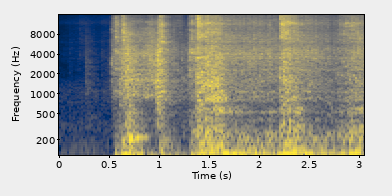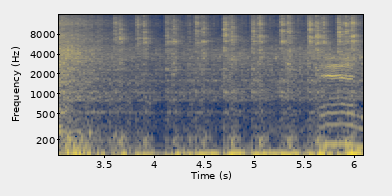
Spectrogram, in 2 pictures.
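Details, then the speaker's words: Original-paint 1966 Triumph, carburetors tickled before a test ride, fires on the first kick and settles into a lumpy but steady idle; a normal, easy start. "all right we've uh tickled the carburetors they're very happy do a start"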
